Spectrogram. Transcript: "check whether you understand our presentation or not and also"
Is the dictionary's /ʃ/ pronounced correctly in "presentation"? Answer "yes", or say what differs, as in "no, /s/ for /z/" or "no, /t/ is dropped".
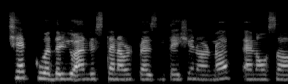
yes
